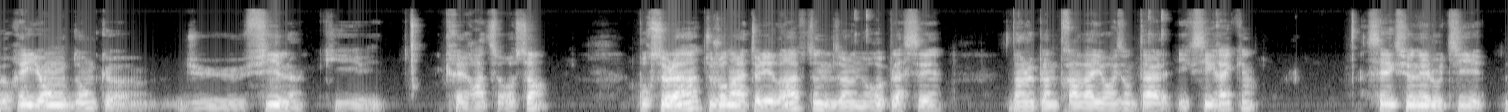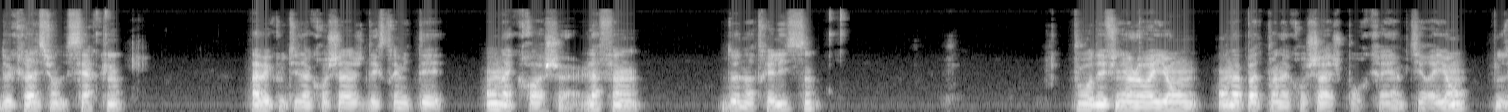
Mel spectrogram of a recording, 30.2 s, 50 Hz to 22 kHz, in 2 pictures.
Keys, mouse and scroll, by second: 3.6 scroll down 1, 4.1-4.4 scroll up 2, 4.6 scroll down 2, 5.0-5.4 scroll up 2, 5.6-6.0 scroll down 2, 8.5 click, 11.4 click, 12.3 scroll down 1, 12.6 scroll up 1, 16.0 click, 21.4-21.7 scroll up 1, 23.4 click, 24.2-24.5 scroll up 1, 24.5-25.0 scroll down 1, 25.5 scroll down 2, 27.6-28.0 scroll up 2, 28.1 scroll down 2.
